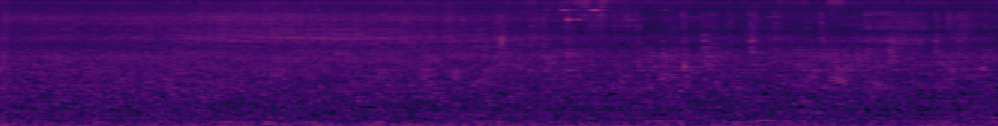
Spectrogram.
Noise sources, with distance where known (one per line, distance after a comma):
music from an unclear source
